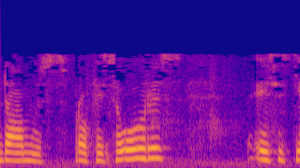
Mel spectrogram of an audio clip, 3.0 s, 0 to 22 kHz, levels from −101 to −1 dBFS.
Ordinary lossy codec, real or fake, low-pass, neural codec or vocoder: MP3, 24 kbps; fake; 7.2 kHz; vocoder, 22.05 kHz, 80 mel bands, WaveNeXt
